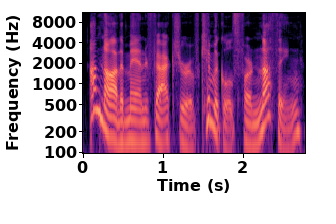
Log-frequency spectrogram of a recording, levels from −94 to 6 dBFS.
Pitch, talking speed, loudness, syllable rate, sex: 170 Hz, 170 wpm, -20 LUFS, 5.9 syllables/s, female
